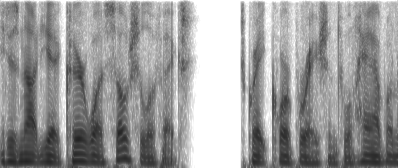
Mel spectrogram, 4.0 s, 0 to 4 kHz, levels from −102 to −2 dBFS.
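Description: From 1.84 to 2.44 s a call audio freeze, likely from late packets, fills about 0.58 s with a fading buzz, then silence, before the speech resumes where it stopped, with nothing lost, unlike a dropout.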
